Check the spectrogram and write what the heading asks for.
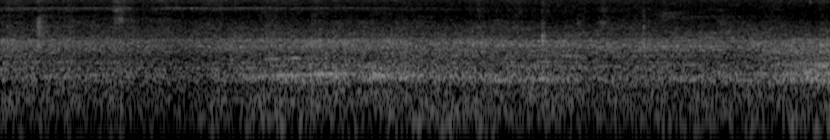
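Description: Steady low rumble of city street noise, swelling slightly about a second in.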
